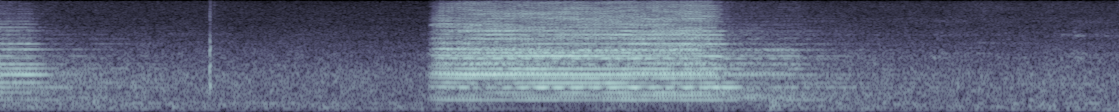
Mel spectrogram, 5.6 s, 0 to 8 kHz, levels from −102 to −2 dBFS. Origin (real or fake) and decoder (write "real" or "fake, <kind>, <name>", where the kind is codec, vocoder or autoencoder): real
